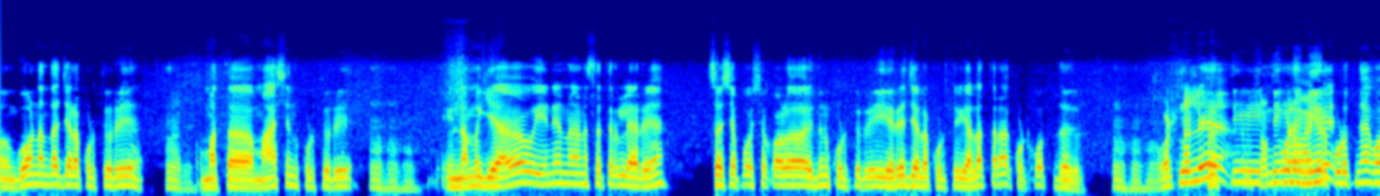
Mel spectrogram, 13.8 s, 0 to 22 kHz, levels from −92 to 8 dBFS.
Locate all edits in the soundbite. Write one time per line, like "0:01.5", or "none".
none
